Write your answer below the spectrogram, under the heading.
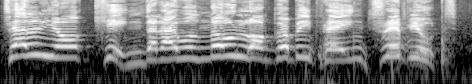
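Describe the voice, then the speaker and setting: A man voicing a cruel, sneering king who shouts threats in a storybook tale. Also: high voice, very animated, measured pace, husky, pitched above the performer's own voice, full character voice. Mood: spiteful. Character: sneering cruel male king, raving and boastful.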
